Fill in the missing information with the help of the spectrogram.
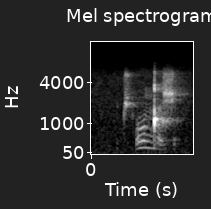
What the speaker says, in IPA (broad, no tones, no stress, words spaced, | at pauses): t͡ʃʼoŋ͡ǃəʃ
